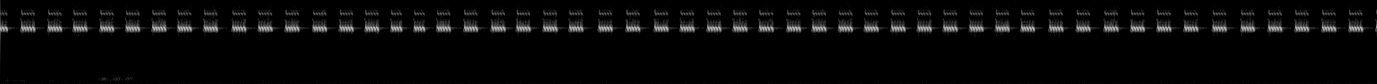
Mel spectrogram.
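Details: Rhythmic summer-evening chirps from a male cricket, sharp high pulses repeating nearly four times a second in an unbroken, even series with nothing else audible.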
